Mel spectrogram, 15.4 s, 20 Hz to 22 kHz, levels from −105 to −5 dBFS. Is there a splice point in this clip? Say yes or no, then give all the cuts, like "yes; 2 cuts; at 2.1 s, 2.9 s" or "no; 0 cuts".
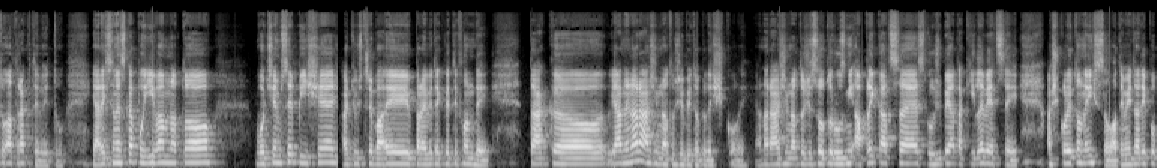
yes; 1 cut; at 4.5 s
